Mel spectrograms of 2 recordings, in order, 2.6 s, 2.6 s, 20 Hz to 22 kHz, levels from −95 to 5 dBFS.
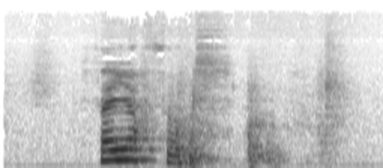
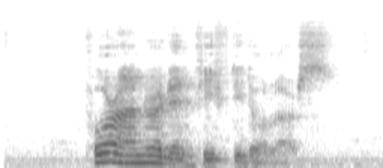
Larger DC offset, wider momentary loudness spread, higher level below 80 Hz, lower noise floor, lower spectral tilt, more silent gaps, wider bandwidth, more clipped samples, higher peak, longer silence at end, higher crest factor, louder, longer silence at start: neither; first, 27 LU vs 15 LU; first, -60 dBFS vs -78 dBFS; second, -59 dBFS vs -74 dBFS; about the same, -6 dB/octave vs -6 dB/octave; neither; first, 15 kHz vs 13 kHz; neither; first, -8 dBFS vs -26 dBFS; about the same, 0.35 s vs 0.4 s; about the same, 20 dB vs 18 dB; first, -23 LUFS vs -43 LUFS; about the same, 0.65 s vs 0.6 s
